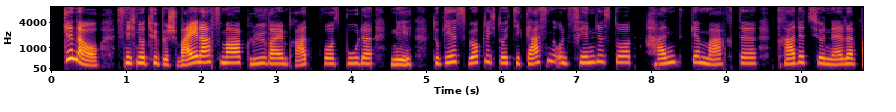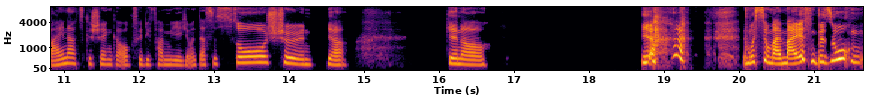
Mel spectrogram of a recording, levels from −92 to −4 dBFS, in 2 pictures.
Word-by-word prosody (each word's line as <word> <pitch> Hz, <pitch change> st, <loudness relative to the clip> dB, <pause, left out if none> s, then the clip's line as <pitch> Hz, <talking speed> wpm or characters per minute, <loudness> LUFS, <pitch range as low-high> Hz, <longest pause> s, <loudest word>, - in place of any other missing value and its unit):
genau. 210 Hz, -, +3 dB, 0.2 s
Ist -, -, -5 dB
nicht 245 Hz, -2 st, -2 dB
nur 240 Hz, -1 st, 0 dB
typisch 195 Hz, -, -6 dB
Weihnachtsmarkt, 250 Hz, +4 st, +3 dB
Glühwein, 215 Hz, +1 st, -4 dB
Bratwurstbude. 215 Hz, +4 st, -6 dB, 0.2 s
Ne, 185 Hz, +1 st, -4 dB, 0.3 s
du 225 Hz, -, -7 dB
gehst 260 Hz, +3 st, -3 dB
wirklich 265 Hz, +3 st, -4 dB
durch 235 Hz, -1 st, -4 dB
die 225 Hz, -3 st, -11 dB
Gassen 260 Hz, +8 st, -3 dB
und 240 Hz, -4 st, -8 dB
findest 260 Hz, +4 st, -6 dB
dort 260 Hz, 0 st, -6 dB
handgemachte, 230 Hz, -1 st, -6 dB, 0.3 s
traditionelle 215 Hz, -2 st, -4 dB
Weihnachtsgeschenke 200 Hz, 0 st, -7 dB
auch 170 Hz, -, -11 dB
für 190 Hz, -, -10 dB
die 185 Hz, -, -11 dB
Familie. 175 Hz, -2 st, -10 dB
Und 175 Hz, -, -14 dB
das 185 Hz, +2 st, -6 dB
ist 215 Hz, -2 st, 0 dB
so 255 Hz, +1 st, +3 dB
schön, 215 Hz, -7 st, -1 dB, 0.2 s
ja. 180 Hz, -3 st, -3 dB, 1.3 s
Genau. 185 Hz, -5 st, 0 dB, 2.0 s
Ja, 265 Hz, -, +9 dB, 1.3 s
musst 270 Hz, +5 st, +5 dB
du 350 Hz, -, +6 dB
mal 215 Hz, -3 st, +7 dB
Meißen 230 Hz, -, +8 dB
besuchen. 300 Hz, -, +6 dB
225 Hz, 105 wpm, -22 LUFS, 195-255 Hz, 2.0 s, Ja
